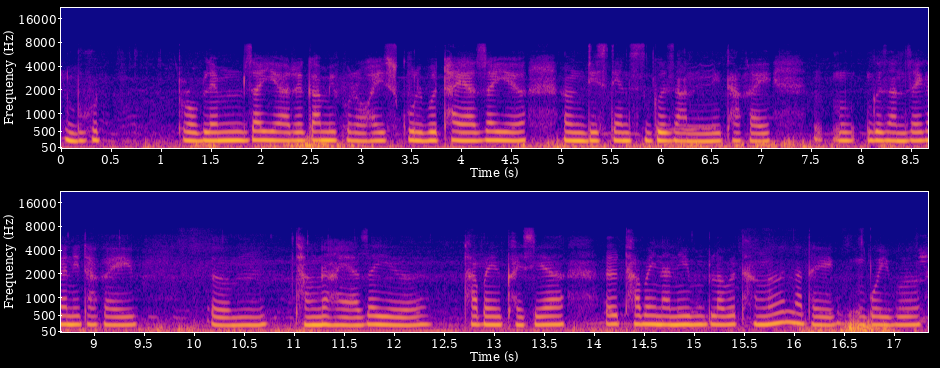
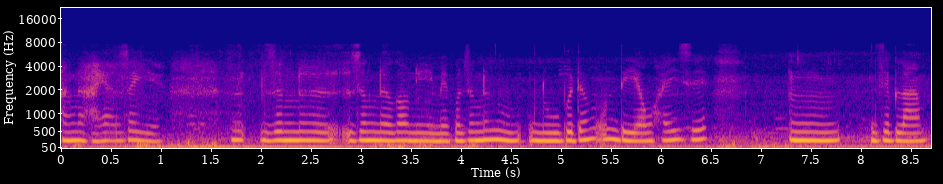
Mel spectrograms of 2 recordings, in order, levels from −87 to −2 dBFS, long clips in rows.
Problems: none marked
